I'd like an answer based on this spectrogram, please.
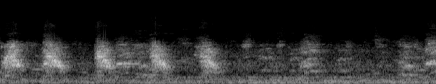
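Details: Shelter-held Cairn Terrier–Lhasa Apso mix, black and tan male aged three, unaltered, giving steady barks about twice a second, loud at first and then softer toward the end over low background hum.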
